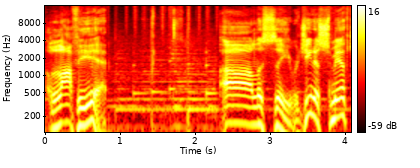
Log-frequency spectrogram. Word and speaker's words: LaFayette: jeffrey is in lafayette we pronounce it lafayette in alabama over here in georgia it is lafayette uh let's see regina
